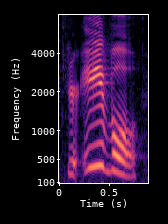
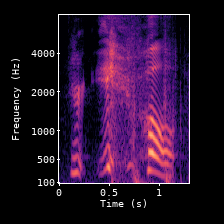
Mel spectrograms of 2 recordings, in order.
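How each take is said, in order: First: Said in the usual way. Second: Slow, with a laugh breaking in. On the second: Pretend. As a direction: laugh through the word evil. Repeats accusation, then laughs.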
